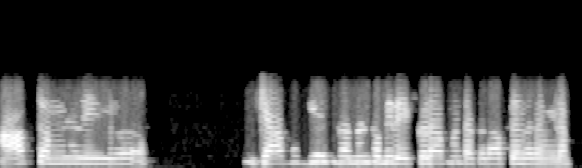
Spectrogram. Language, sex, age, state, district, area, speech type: Telugu, female, 18-30, Andhra Pradesh, Visakhapatnam, urban, conversation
